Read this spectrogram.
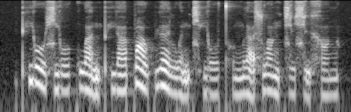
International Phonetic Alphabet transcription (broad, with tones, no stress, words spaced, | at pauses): pʰjo˥˨ʊ̯ɕjo˨˦ʊ̯ kwa̰˨˩npʰjä˨˦pɑ˥˨ʊ̯pɥɛ˥˨ lwə̰˨˩nt͡ɕʰjo˨˦ʊ̯t̪ʰʊ˨˦ŋ lä̰˨˩swɑ˥˨ŋ t͡ɕi˨˦ɕḭ˨˩ xɑ˦ŋ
